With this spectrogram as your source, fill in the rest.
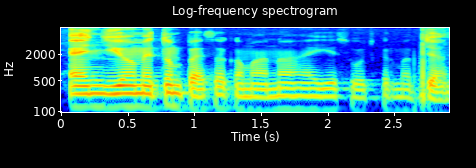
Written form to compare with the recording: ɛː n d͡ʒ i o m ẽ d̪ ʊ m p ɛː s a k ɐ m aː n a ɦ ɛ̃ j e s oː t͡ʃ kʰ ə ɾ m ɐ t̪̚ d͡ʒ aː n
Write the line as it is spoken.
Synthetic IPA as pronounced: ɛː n d͡ʒ i o m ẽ t̪ ʊ m p ɛː s a k ɐ m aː n a ɦ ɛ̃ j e s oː t͡ʃ k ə ɾ m ɐ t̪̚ d͡ʒ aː n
